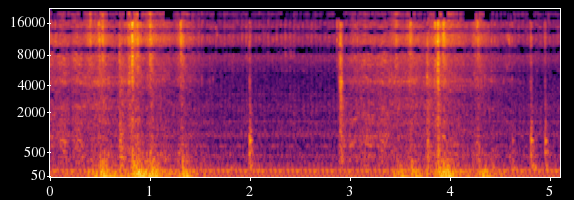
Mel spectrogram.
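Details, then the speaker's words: Chevy Colorado after sitting all winter, gas added. Uneven cranking with occasional firing puffs that never catch; fuel pump primes and fuel is smelled, but fuel pressure is unknown. Cranks, won't start, cause unconfirmed. "It wants to start. The fuel pump's priming. It smells like fuel up here. I don't know why she won't bust off though."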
